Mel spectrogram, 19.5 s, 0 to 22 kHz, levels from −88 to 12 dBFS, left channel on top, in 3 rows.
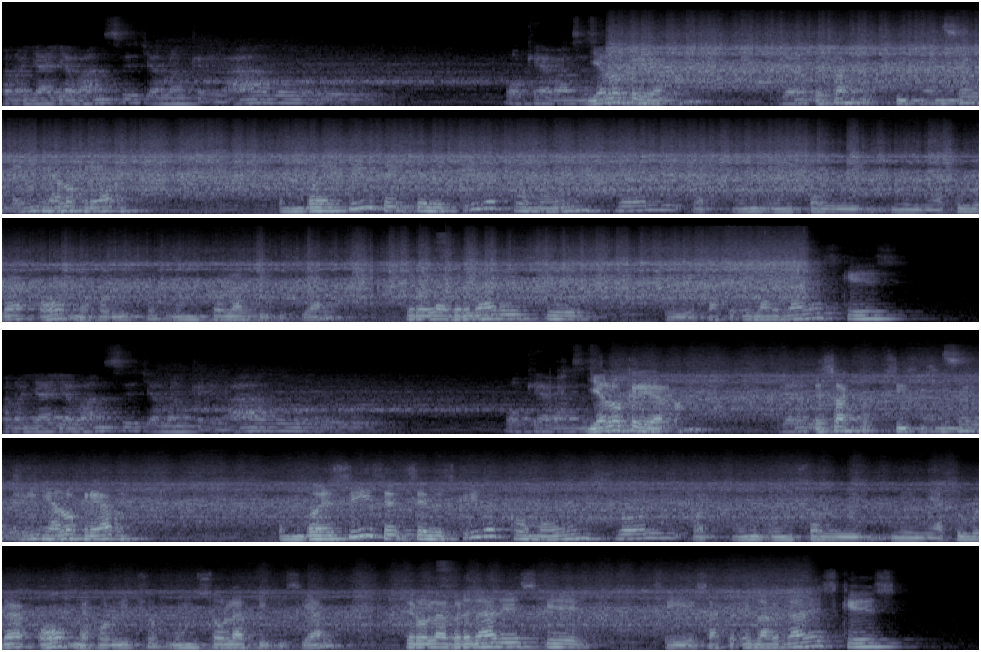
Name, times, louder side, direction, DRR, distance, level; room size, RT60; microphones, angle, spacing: voice 1, 0.0-2.5 3.3-4.4 5.2-5.8 6.1-7.1 15.9-16.3, equal, 10° left, 1.3 m, -40 dB
sound 1, 1.0-17.3, equal, 10° right, 1.5 m, -52 dB
voice 2, 3.9-4.7 5.4-7.4 8.4-17.0 17.4-19.0, right 4 dB, 55° right, 0.4 m, -32 dB
sound 2, 4.0-18.4, left 5 dB, 70° left, 1.0 m, -35 dB
10.5 x 6.2 x 3.4 m
head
